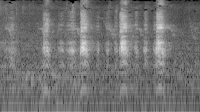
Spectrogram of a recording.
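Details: Egyptian geese calling: four loud, hoarse honks spaced about half a second apart, each with a nasal ring, and softer short notes in between.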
